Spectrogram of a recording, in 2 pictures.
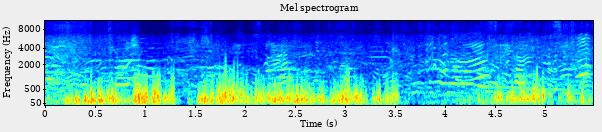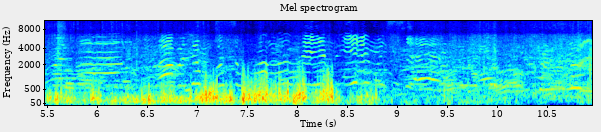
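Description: Children shout and chatter outdoors in a crowd.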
